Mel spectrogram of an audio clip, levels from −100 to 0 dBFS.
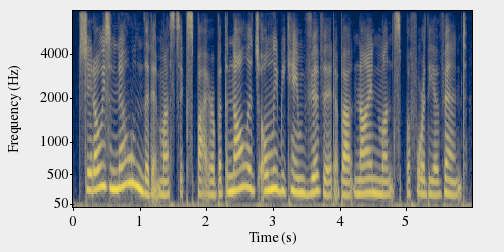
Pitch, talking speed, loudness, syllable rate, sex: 240 Hz, 200 wpm, -14 LUFS, 5.7 syllables/s, female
